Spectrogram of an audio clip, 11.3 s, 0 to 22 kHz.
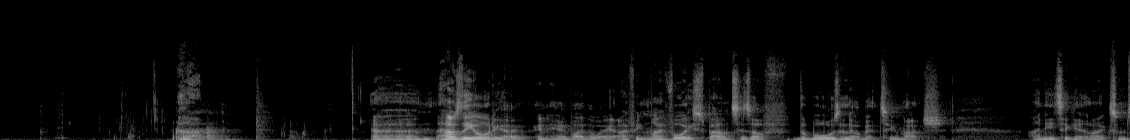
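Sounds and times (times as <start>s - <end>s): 
slurping sip of coffee: 0.4s - 2.2s
speech: 3.7s - 9.5s, 10.3s - 11.2s.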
